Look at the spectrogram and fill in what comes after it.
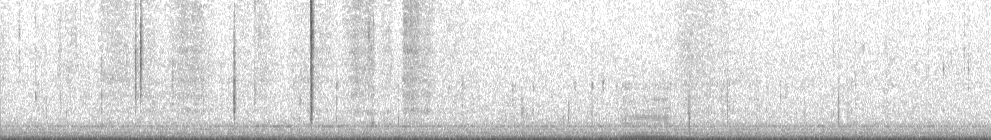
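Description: Steady low hum of a car idling, heard inside the cabin. Faint clicks of mouths chewing soft, creamy food come and go over it, with a short low "mm" about six seconds in.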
